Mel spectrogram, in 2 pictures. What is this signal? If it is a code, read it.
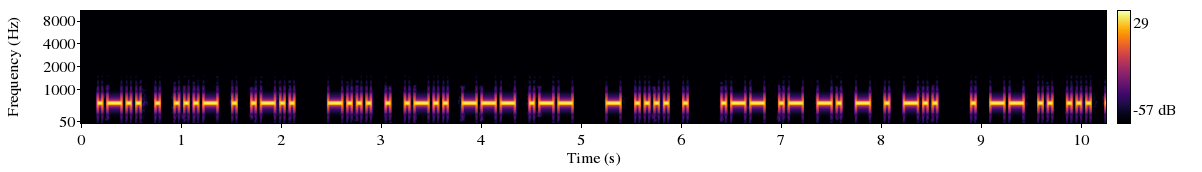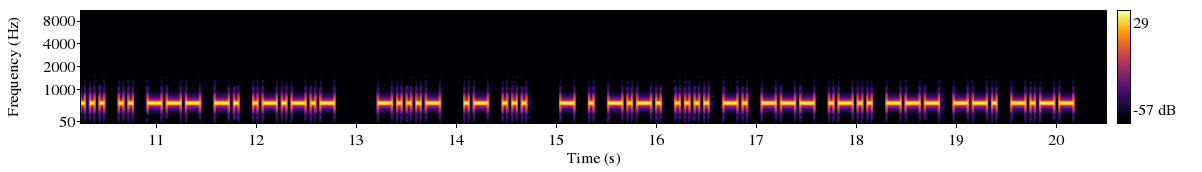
Morse code, heard as a keyed tone, about 25 wpm, 600 Hz. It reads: LEVEL BELOW THE WANTED EMISSION. <BT> AS TECHNOLOGY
